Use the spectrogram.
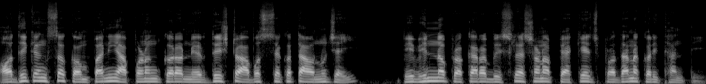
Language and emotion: Odia, neutral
